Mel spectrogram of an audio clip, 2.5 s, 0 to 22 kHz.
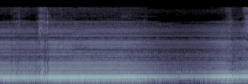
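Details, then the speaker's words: MD221 tone control preamp in acrylic box, fed to amplifier and subwoofer, volume at 12 o'clock and rising: steady low electrical hum with buzzy overtones at constant pitch; suspected poor wiring connection or grounding, not confirmed. "serunya nggak boleh didengung ya ini mungkin ada perkabelan ya Yang yang kurang connect atau memang groundingnya kurang bagus"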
